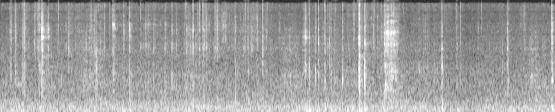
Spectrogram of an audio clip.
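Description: A blade scrapes and shaves a solid, creamy white bar of soap held in the hand, with bits of dark coating still on it. The result is a quiet, dry, crisp scraping and crinkling that sits mostly in the high range, with a few brighter, sharper cuts standing out.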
